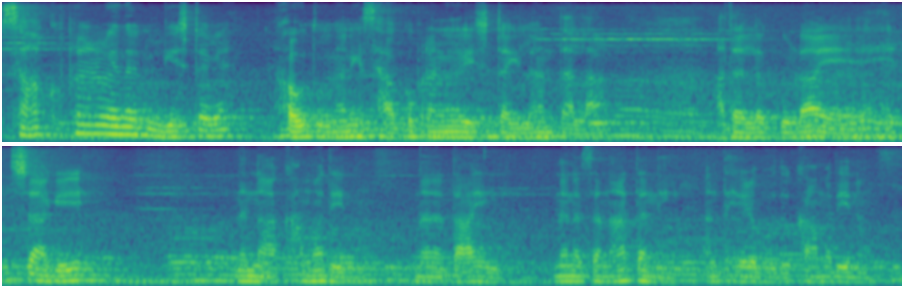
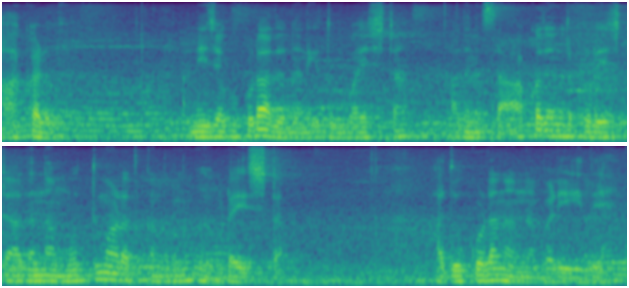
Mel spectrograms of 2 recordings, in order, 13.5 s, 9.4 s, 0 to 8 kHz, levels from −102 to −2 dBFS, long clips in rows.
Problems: constant background noise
